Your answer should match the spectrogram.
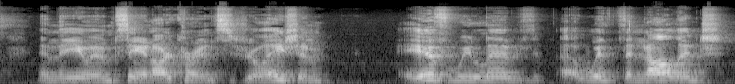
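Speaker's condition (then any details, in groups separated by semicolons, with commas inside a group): Cerebral palsy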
